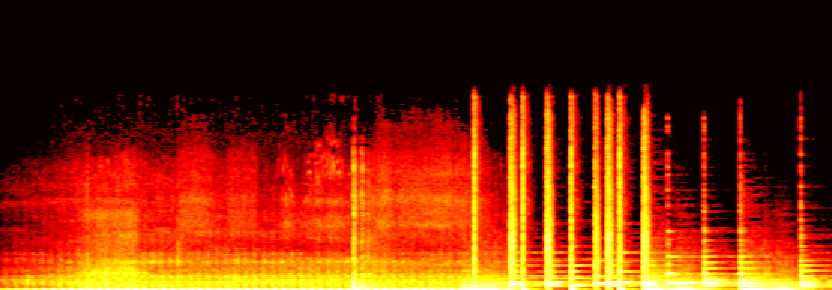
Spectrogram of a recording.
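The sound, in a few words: Kawasaki motorcycle engine riding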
